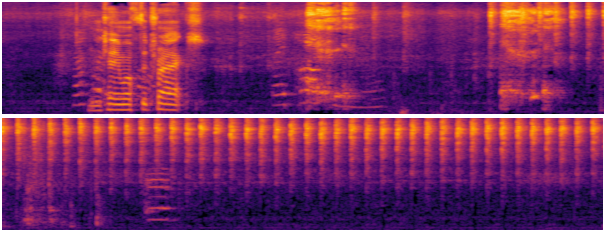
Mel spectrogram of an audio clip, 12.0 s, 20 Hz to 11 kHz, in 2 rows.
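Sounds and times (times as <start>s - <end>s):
toy train motor clicking: 4.8s - 12.0s.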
